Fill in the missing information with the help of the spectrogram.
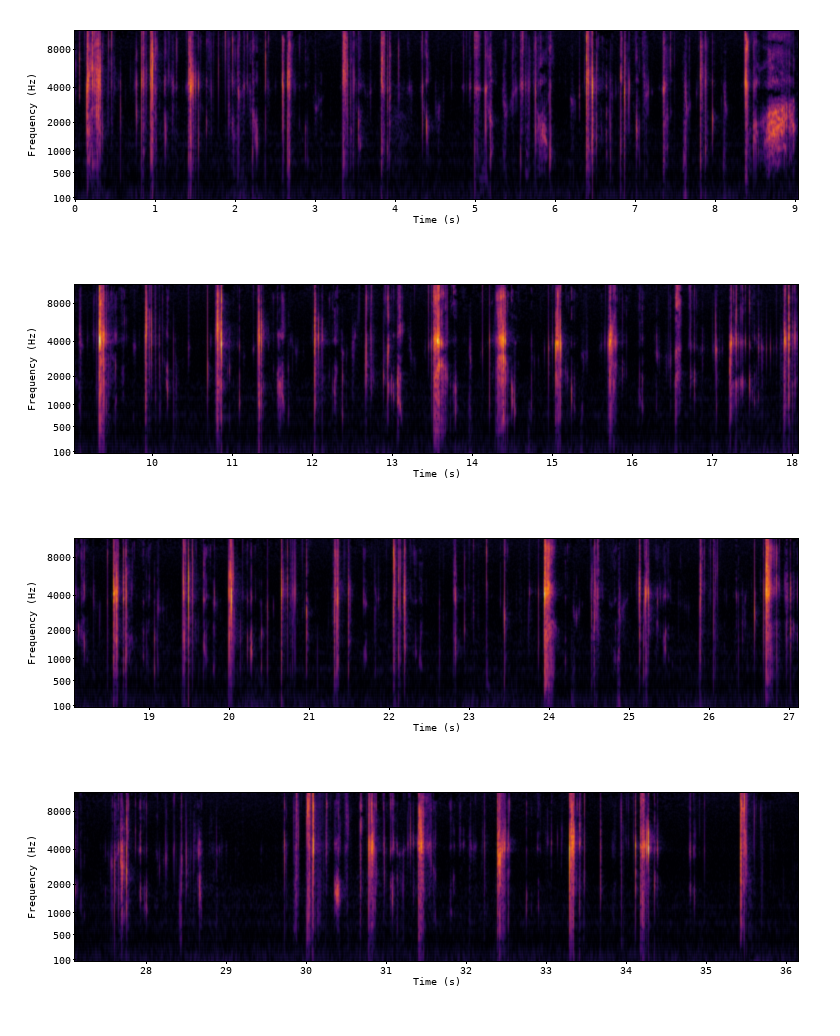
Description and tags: The sound was created by the sucking of saliva inside a mouth.
squish, squash, mouth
